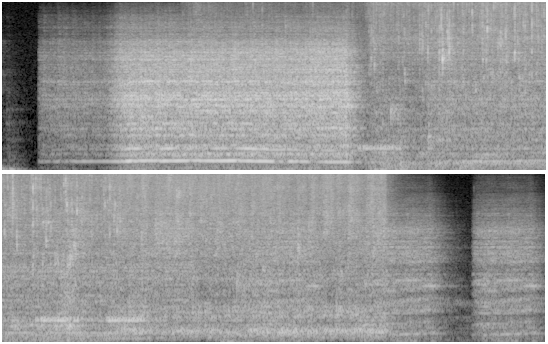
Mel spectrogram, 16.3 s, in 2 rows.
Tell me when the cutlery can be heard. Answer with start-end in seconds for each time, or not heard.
not heard.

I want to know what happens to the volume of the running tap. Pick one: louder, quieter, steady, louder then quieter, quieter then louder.
louder.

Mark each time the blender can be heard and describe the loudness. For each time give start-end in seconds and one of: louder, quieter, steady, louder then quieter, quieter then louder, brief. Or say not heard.
0.0-16.2 quieter.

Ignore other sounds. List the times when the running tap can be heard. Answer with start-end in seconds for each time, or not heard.
2.8-13.9.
